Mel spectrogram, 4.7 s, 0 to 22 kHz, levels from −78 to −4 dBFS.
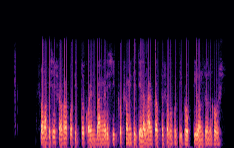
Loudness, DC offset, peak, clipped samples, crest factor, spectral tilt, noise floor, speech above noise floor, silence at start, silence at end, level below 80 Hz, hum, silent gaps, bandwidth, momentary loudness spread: -19 LUFS; under 0.1%; -2 dBFS; under 0.1%; 18 dB; -7 dB/octave; -61 dBFS; 43 dB; 0.8 s; 0.3 s; -44 dBFS; none; none; 7.8 kHz; 6 LU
